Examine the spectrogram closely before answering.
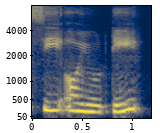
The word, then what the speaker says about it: cout: Then the identifier COUT, pronounced as Cout, is a predefined object.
